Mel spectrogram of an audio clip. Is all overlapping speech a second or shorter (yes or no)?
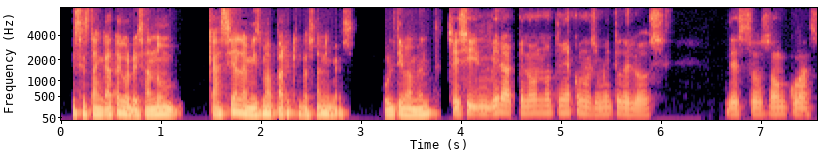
yes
